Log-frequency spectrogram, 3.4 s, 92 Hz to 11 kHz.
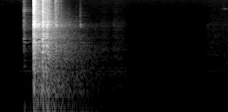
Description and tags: dropping the barbell Pokladani cinky 2
Dropping the barbell.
